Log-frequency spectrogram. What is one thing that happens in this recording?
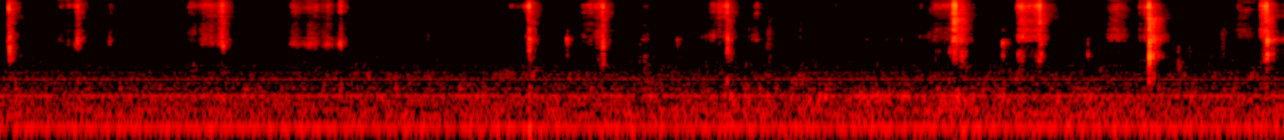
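A knife shaves thin curls from a piece of wood in short, scraping strokes.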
